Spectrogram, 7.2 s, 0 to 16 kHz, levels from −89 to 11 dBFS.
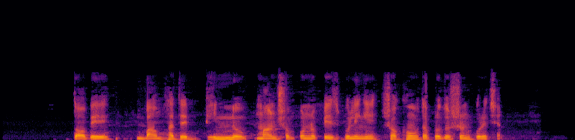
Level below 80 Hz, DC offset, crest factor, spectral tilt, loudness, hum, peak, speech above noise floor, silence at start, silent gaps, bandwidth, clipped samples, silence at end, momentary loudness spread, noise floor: -58 dBFS; under 0.1%; 16 dB; -7 dB/octave; -19 LUFS; none; -4 dBFS; 54 dB; 0.95 s; none; 7.8 kHz; under 0.1%; 0.95 s; 6 LU; -72 dBFS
